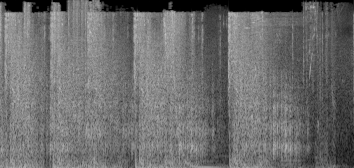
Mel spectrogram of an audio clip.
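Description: Gunshots boom in quick bursts.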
